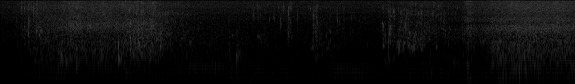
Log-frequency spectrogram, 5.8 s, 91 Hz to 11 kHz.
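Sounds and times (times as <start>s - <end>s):
soft water sloshing: 0.2s - 5.7s
shallow waves washing onto the sandy beach of a small island's lagoon: 4.6s - 5.7s.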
